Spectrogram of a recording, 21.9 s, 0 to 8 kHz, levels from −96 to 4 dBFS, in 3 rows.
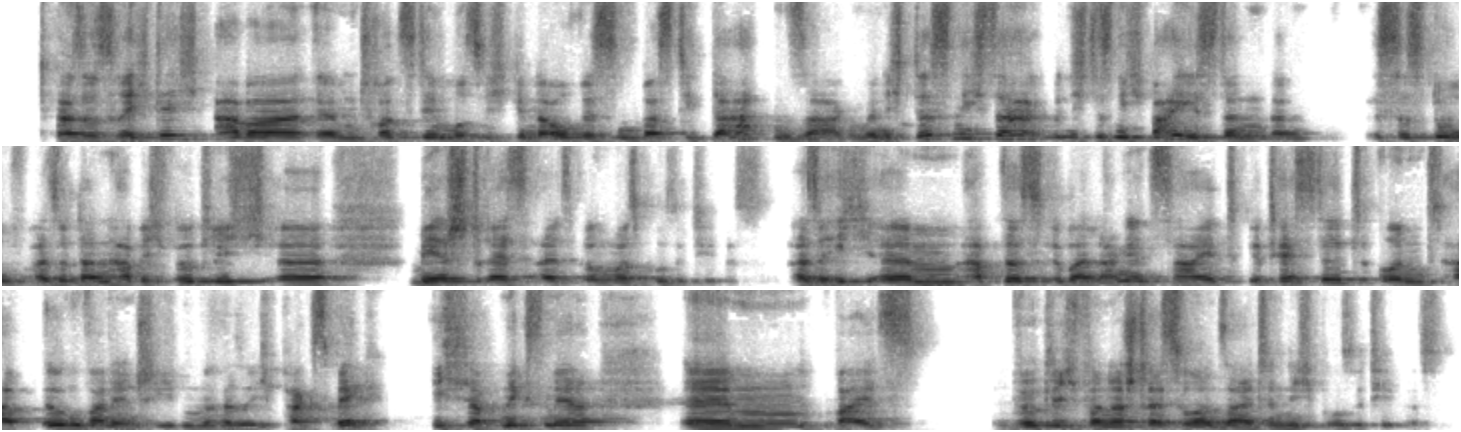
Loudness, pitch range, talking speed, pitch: -19 LUFS, 140-170 Hz, 200 wpm, 145 Hz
